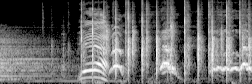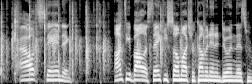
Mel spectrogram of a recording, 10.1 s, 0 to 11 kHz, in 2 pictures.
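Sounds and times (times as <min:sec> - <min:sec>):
people clapping: 0:00.9 - 0:09.5
people whooping: 0:01.6 - 0:05.7.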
